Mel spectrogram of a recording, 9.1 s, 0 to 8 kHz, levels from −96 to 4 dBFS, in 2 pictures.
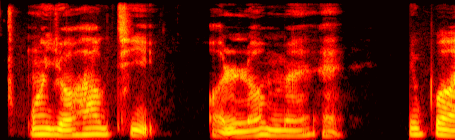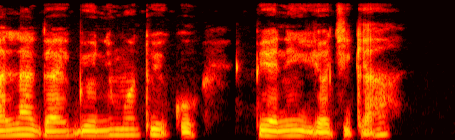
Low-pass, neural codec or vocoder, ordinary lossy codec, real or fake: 7.2 kHz; none; none; real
